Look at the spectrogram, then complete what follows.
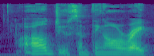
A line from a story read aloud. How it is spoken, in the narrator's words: Officer Luciana said with a snarl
